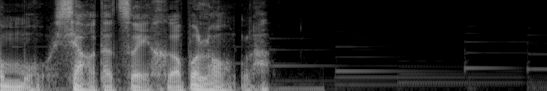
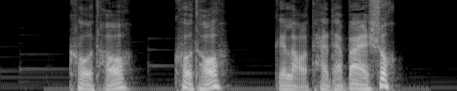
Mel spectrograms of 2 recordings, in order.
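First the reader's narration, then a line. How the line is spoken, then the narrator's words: Shouting. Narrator (Chinese): 表哥正在喊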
